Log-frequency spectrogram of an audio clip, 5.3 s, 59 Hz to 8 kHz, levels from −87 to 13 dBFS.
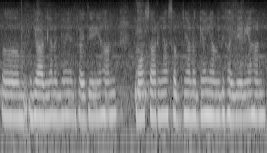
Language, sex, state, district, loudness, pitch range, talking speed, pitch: Punjabi, female, Punjab, Fazilka, -15 LUFS, 195-200 Hz, 190 wpm, 195 Hz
